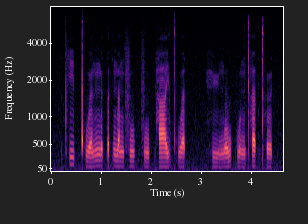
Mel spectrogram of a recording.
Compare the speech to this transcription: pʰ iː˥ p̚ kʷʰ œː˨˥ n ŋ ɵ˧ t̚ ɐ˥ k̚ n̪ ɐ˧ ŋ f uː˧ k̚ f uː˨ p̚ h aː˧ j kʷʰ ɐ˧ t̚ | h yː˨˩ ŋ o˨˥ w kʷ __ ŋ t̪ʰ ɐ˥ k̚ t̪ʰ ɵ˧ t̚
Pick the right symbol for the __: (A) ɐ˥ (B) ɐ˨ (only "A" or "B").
B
